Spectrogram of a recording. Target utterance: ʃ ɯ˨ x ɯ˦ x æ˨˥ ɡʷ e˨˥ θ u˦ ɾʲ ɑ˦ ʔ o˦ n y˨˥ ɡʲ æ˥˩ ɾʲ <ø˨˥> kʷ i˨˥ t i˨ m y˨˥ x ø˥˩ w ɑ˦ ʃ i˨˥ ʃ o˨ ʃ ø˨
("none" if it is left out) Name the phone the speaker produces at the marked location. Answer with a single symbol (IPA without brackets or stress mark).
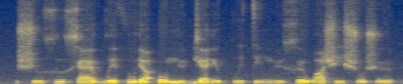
ø˦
